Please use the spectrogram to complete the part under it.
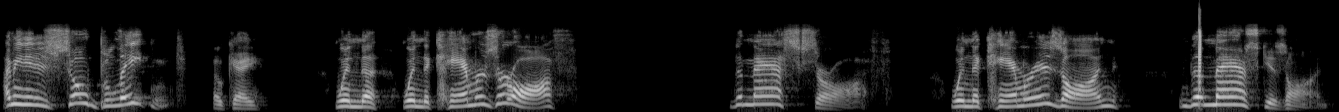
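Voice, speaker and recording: A man's voice: high-pitched, huge pitch swings, takes it slowly, long pauses, highs cut off. A man in his sixties teaching an informal Sunday school Bible lesson, rambling and often checking in with his listeners. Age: 60s. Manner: rambling, keeps checking in with "okay?".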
